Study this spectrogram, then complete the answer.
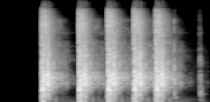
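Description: Five rapid pistol shots from a Smith & Wesson Spec Series V steel-frame handgun, each a loud, sharp crack with a short decaying tail, fired back to back at a near-even pace.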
